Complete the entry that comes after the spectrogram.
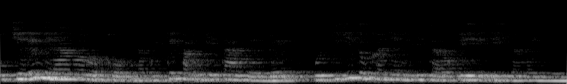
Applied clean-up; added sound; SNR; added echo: none; none; none; reverberation time 1.1 s.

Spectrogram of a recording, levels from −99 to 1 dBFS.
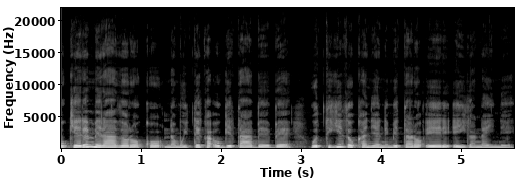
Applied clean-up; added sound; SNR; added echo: none; none; none; none.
